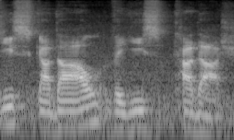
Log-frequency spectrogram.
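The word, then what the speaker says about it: יתגדל ויתקדש: example, are in Aramaic, and it's Yis Gadal v'Yis Kadash. And that's how it's pronounced in Aramaic, and that is their opinion, since most of it's written in Aramaic.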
